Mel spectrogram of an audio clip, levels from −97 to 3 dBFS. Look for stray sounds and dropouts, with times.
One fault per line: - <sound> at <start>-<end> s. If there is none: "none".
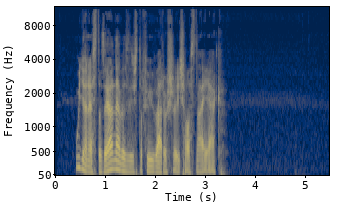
none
